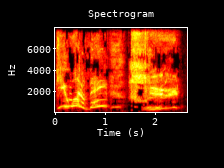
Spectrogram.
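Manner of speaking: high, slow, yelled hype; monster truck ad. Pretend. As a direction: scream it like a truck rally ad. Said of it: "We could just yell at it".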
